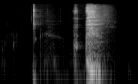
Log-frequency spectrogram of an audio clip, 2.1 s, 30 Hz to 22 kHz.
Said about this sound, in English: Let me take a swig real quick of this water. Agua. H2O.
